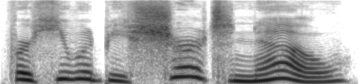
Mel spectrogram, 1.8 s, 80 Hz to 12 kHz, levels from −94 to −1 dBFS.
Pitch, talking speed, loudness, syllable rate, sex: 250 Hz, 230 wpm, -16 LUFS, 4.0 syllables/s, female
